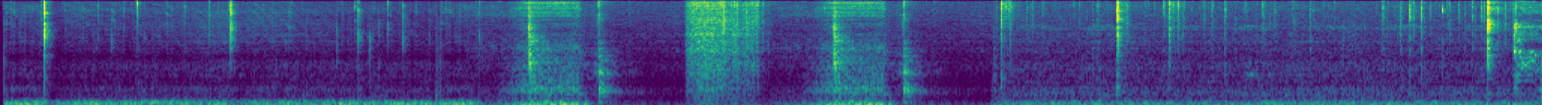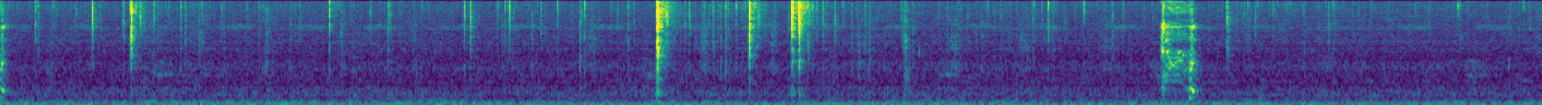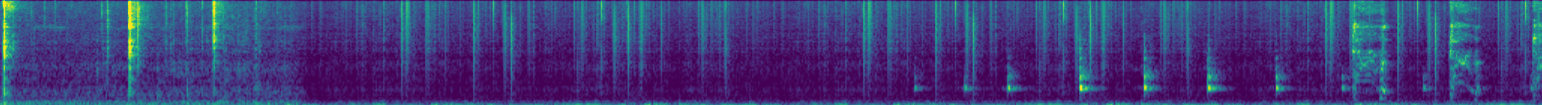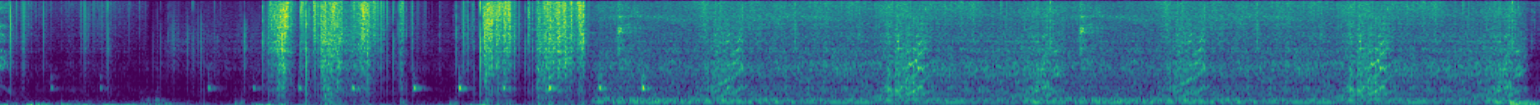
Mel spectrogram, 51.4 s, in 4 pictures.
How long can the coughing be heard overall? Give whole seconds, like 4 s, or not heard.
3 s.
